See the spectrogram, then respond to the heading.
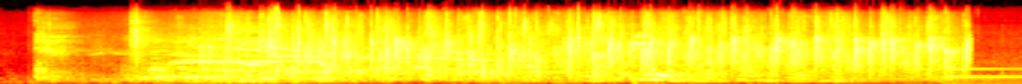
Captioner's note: cheering and applause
